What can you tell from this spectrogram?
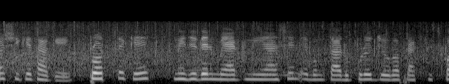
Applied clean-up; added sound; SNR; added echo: none; Applause / Crowd; 11 dB; none.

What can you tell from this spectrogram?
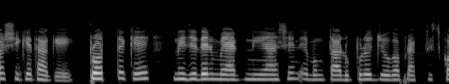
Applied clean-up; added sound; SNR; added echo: none; none; none; none.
